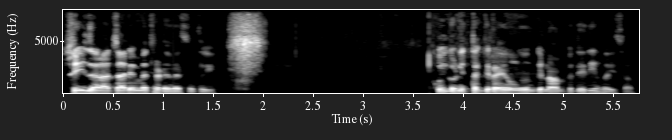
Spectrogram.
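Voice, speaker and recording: Playful man teaching math, dark tone. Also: mid-range voice, no room sound. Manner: playful, asks students rhetorical questions, drags out formulas slowly. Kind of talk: chatty classroom lecture.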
